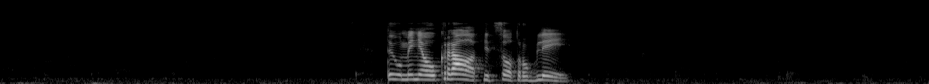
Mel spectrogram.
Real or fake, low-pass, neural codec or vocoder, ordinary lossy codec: fake; 7.2 kHz; codec, 16 kHz, 4 kbps, X-Codec, HuBERT features, trained on balanced general audio; none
